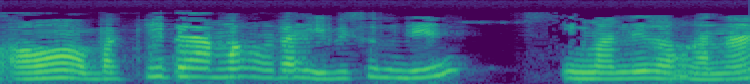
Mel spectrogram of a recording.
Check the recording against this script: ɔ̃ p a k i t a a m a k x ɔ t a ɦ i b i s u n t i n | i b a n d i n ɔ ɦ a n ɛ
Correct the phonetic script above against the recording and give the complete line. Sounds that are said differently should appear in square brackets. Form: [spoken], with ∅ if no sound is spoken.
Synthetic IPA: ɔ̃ [b] a k i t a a m a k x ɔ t a ɦ i b i s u n [d] i n | i [m] a n d i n ɔ ɦ a n [a]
